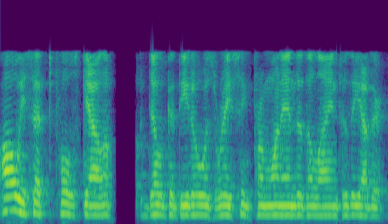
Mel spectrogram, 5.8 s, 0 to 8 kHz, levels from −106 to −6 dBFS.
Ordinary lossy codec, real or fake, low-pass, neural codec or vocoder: AAC, 16 kbps; real; 7.2 kHz; none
